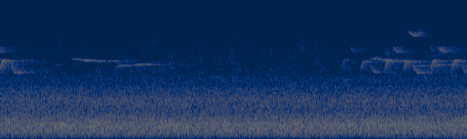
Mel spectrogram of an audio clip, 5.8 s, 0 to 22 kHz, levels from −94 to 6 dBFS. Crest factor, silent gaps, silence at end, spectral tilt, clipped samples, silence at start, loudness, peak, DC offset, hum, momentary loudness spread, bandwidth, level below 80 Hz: 12 dB; none; 0 s; -4.5 dB/octave; under 0.1%; 0 s; -57 LUFS; -44 dBFS; under 0.1%; none; 2 LU; over 20 kHz; -88 dBFS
